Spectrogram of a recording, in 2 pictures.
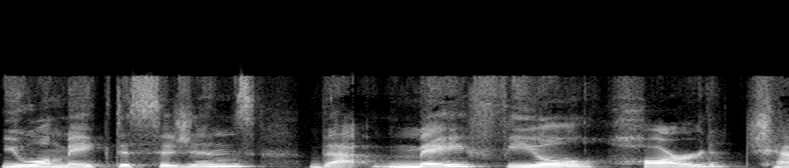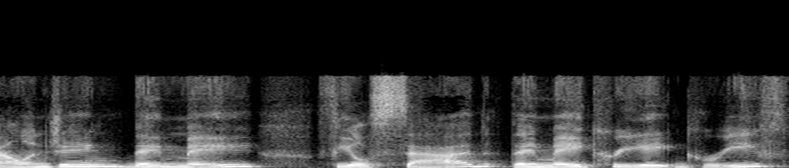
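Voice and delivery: slow, unhurried, each word given weight. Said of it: "I'm actually speaking slowly to you".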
